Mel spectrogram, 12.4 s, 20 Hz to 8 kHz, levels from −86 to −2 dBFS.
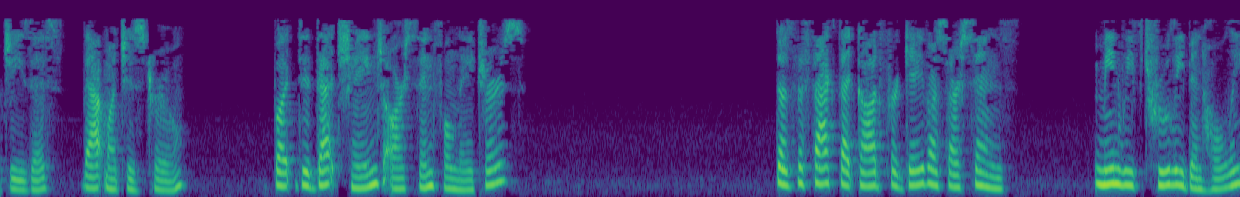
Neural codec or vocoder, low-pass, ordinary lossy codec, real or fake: none; 7.2 kHz; MP3, 24 kbps; real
